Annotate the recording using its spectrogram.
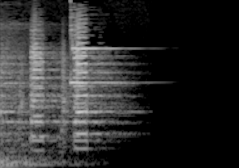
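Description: Bell-like chime notes of an outro jingle: two struck notes in quick succession, each ringing out, the whole fading away by about a second and a half in.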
